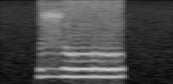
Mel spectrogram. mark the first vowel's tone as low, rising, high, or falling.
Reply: high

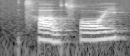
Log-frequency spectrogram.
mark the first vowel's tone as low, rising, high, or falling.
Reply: low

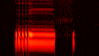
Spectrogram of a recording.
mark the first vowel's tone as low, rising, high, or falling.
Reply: low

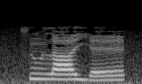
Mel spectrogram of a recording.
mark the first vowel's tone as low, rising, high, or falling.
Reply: high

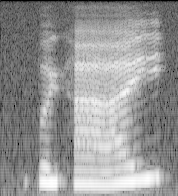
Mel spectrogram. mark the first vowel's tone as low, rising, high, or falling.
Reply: low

